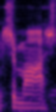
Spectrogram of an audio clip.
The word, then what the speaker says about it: Shamash: ability for gilgamesh wins of shamash interesting so shamash is uh someone who actually helps gilgamesh in one of his main battles with uh humbaba a demon he calls upon shimash to find the demon it's pronounced okay so he's calling down the winds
